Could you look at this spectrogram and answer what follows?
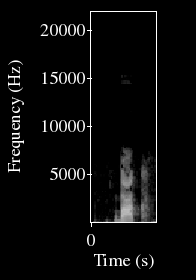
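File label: "бак", Komi-Zyrian, female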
